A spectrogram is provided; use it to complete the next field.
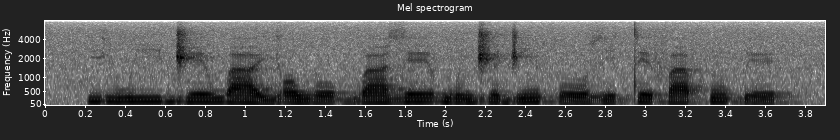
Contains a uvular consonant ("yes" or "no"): no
